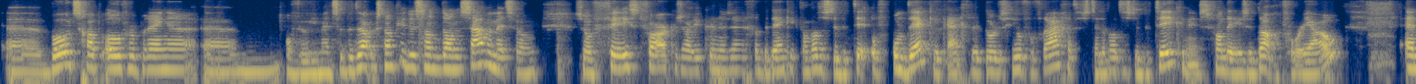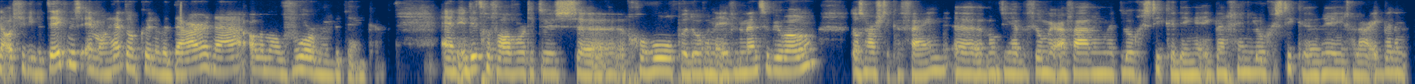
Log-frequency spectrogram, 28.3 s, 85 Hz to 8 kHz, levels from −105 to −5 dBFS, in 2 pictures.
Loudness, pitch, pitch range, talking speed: -27 LUFS, 165 Hz, 155-190 Hz, 210 wpm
